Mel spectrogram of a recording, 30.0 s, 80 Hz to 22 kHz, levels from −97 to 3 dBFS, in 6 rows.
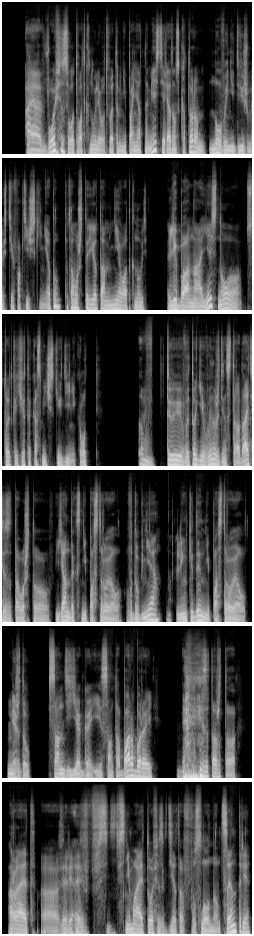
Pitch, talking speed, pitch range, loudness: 100 Hz, 125 wpm, 90-115 Hz, -20 LUFS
